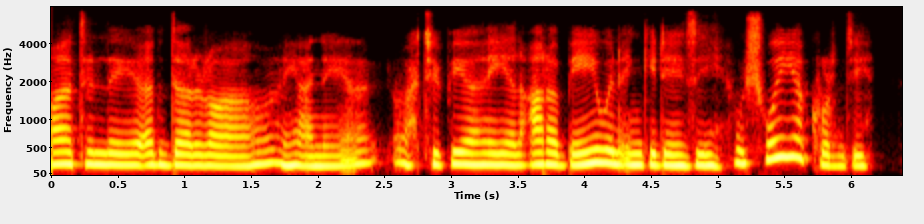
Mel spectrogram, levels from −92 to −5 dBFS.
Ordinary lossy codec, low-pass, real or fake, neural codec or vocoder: none; 7.2 kHz; fake; codec, 16 kHz, 1 kbps, X-Codec, WavLM features, trained on Multilingual LibriSpeech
